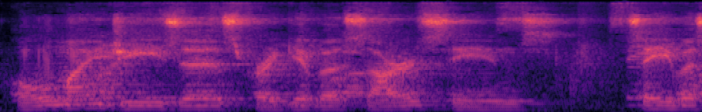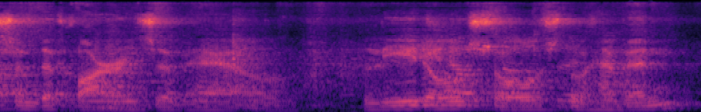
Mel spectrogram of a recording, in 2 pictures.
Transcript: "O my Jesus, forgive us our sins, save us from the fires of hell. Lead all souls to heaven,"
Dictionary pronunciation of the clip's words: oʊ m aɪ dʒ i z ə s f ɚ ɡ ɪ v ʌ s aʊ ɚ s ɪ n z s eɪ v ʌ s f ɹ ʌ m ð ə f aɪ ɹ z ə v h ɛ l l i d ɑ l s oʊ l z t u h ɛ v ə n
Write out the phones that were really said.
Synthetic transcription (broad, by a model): oʊ m aɪ dʒ i z ə s f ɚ ɡ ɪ v ʌ s aʊ ɚ s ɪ n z s eɪ v ʌ s f ɹ ʌ m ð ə f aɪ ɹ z ə v h ɛ l l i d ɑ l s oʊ l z t u h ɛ v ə n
